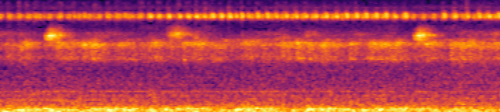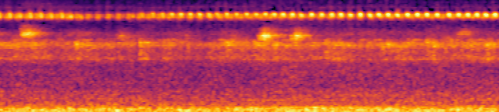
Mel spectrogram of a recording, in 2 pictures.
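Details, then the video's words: A nocturnal summer chorus of cicadas. An unbroken, rapidly pulsed high trill grows louder near the end, and short buzzy swells repeat roughly every one to two seconds over a softer drone. "Summer Night Cicadas Sound Effect"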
